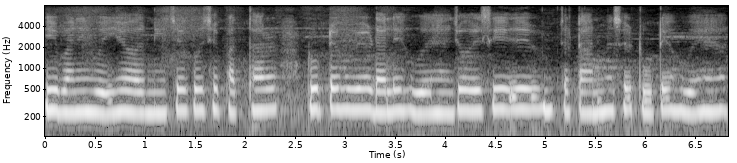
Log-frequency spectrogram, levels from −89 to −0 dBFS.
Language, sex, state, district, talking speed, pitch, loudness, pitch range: Hindi, female, Jharkhand, Jamtara, 175 wpm, 245 Hz, -13 LUFS, 230-250 Hz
